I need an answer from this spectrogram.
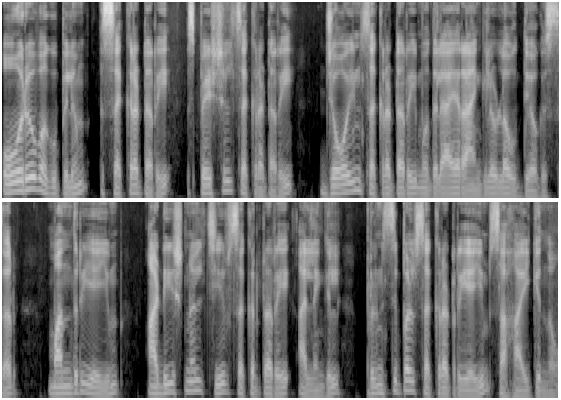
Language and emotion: Malayalam, neutral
